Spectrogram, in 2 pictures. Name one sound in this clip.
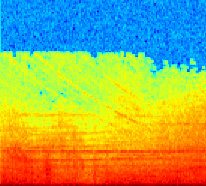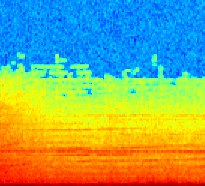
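Energy weapons fire in a battle between game units.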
